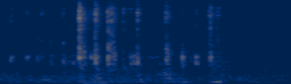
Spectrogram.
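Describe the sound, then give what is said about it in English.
Rapid clicking of keys on a computer keyboard as someone types a search into Google, a quick irregular burst of taps with a few louder strikes in the middle and no voices. “So I'm typing Coolest guy. Coolest guy in SEO.”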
